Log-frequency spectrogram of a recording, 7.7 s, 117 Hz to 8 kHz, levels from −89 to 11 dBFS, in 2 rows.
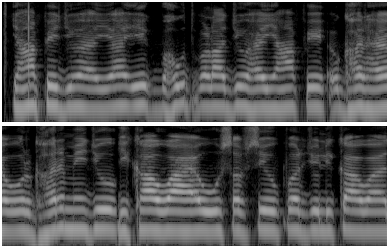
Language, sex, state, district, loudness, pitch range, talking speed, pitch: Maithili, male, Bihar, Madhepura, -32 LUFS, 195-205 Hz, 225 wpm, 200 Hz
